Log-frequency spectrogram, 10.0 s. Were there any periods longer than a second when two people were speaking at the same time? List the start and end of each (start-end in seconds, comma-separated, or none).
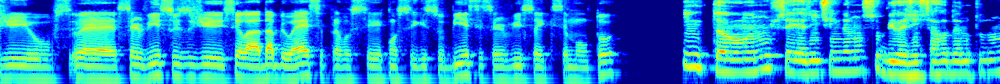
none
